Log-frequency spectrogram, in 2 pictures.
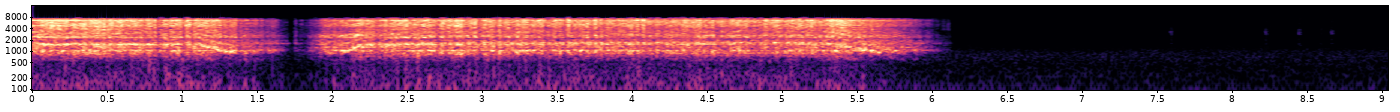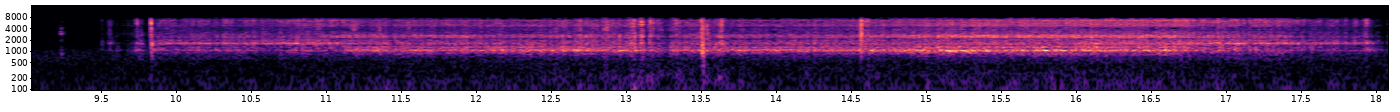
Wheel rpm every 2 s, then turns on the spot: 140, 190, 160, 0, 0, 40, 40, 50, 60.
none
